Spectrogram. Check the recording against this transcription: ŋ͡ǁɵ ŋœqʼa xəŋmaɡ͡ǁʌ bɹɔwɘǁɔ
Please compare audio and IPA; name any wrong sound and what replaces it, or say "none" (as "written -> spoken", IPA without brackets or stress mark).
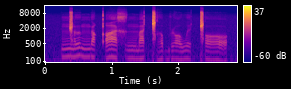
none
